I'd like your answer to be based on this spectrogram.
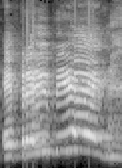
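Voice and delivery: loud shout. Recalling van rides to the beach and calling for a stop, retelling a shout to the driver. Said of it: "le gritabas".

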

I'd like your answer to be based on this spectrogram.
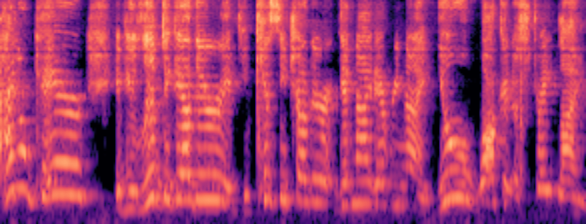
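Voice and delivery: stern, high-pitched teacher-style shout. Speaker retells what she always tells the kids, acting out her own yelling. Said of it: "So it does sound like yelling".

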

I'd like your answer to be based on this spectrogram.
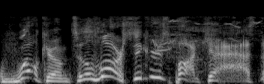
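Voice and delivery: high, pumped-up, hyped sportscaster delivery. Recounting a podcast intro redone for Jibs, the speaker performs it in sportscaster voice. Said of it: "It sounded like a freaking sportscaster".

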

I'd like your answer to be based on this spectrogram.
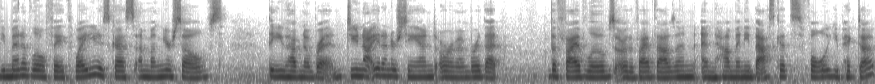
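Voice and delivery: ordinary talk, nothing marked

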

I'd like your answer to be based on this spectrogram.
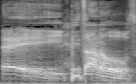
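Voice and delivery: belted out high and hoarse. Quoting the Mario show host in his voice: Captain Lou Albano as Mario. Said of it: "Captain Lou Albano?".

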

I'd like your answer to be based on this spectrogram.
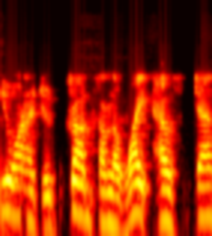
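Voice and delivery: hostile taunting, high-pitched and screaming. Retelling a TV host's attack on a guest: imitating Morton Downey Junior screaming. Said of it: "he's screaming at him and calling him a junkie".

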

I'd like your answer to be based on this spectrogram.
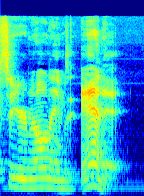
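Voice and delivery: ordinary talk

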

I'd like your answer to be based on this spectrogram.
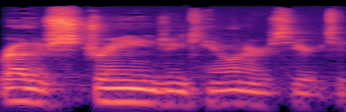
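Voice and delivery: ordinary delivery

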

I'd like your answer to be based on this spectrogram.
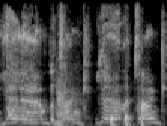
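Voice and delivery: shrill, high, stretched-out, drawn-out triumphant scream. Retelling a player running to the supporters after a win: imitating someone screaming. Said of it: "and screaming".

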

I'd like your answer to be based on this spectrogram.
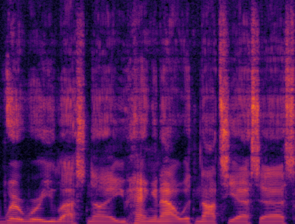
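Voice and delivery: mock-furious tone. Retelling a man phoning Jasmine during filming: imitating someone super pissed. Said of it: "he's super pissed. He's like".

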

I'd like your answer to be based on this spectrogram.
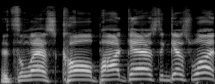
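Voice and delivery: strained, high, loud voice. Podcast host opens the show after smoking a cigar, strained voice. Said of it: "I have got a strained voice because I decided to smoke a cigar".

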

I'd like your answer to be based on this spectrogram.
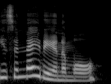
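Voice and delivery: usual speaking voice

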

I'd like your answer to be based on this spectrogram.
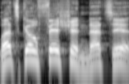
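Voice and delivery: hyped, loud high shouting.

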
